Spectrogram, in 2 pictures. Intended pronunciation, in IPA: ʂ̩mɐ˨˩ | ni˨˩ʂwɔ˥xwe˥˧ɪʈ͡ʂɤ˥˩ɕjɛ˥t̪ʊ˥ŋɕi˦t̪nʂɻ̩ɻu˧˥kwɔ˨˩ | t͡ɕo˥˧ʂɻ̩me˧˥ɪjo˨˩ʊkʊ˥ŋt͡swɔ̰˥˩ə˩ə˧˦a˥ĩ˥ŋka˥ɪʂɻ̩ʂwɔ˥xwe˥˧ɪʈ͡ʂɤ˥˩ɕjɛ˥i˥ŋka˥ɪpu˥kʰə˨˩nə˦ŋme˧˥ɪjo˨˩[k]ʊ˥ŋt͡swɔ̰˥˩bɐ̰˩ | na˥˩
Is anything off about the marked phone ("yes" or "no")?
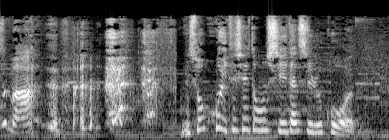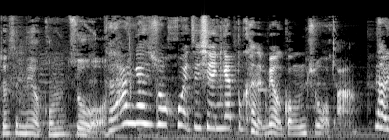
no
